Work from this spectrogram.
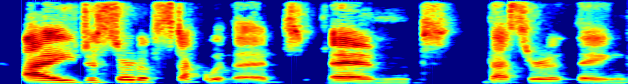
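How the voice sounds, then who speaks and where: A woman with a Spanish accent speaks at a moderate pace with lively intonation. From Mexico, Monterrey. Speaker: astronomy graduate student. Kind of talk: podcast interview. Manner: casual, many fillers.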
